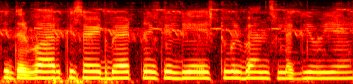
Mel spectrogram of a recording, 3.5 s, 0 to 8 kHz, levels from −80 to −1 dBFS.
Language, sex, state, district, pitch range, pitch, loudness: Hindi, female, Rajasthan, Bikaner, 215-225 Hz, 220 Hz, -15 LUFS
